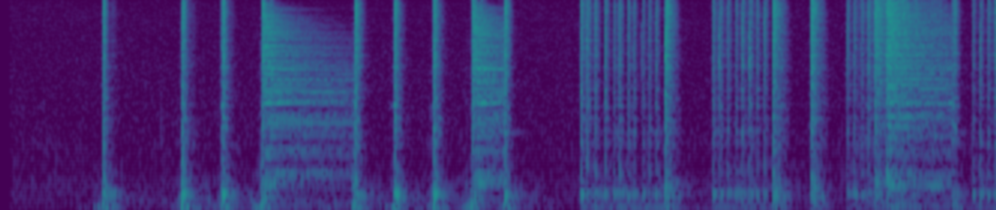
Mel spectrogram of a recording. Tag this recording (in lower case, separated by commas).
musical instrument, music, cymbal, playing cymbal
